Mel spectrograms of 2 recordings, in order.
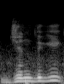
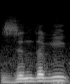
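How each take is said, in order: First: It begins with a j sound. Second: It begins with a z sound. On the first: The speaker calls it wrong. "जिंदगी कहें तो अटपटा लगेगा" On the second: The speaker calls it right. "नुक्ता लगाना पड़ेगा तो वो जिंदगी हो जाएगा"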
